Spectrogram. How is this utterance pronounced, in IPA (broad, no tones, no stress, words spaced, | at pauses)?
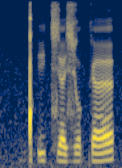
ǃʼit͡ɕæʑɔkæ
